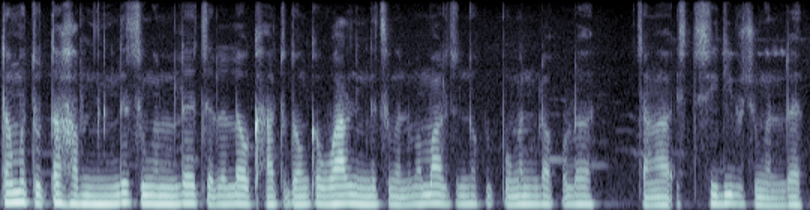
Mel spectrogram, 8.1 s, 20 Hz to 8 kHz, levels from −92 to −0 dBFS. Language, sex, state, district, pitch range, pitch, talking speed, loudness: Wancho, male, Arunachal Pradesh, Longding, 115-125 Hz, 115 Hz, 200 wpm, -19 LUFS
